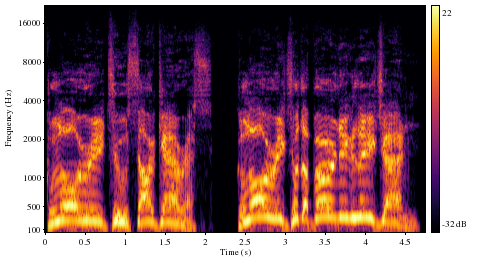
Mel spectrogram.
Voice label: Male Orc Bark; Neeru Fireblade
